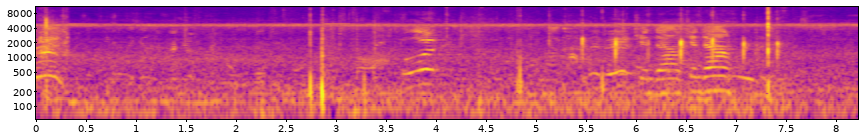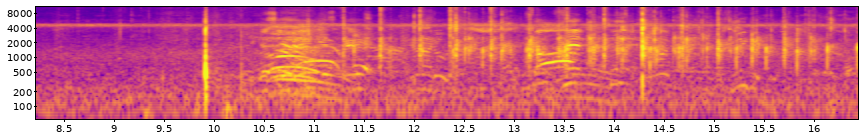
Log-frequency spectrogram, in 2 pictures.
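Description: Ballpark sound at a baseball game: players and spectators calling out across the field, with one sharp crack of the baseball about ten seconds in, followed by a burst of louder shouting.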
